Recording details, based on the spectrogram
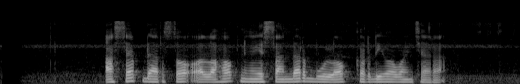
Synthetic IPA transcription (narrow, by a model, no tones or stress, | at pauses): ʔasɛp̚darsɔʔɔ̰lɔɦɔk̚niŋaisandarbulɔkːɨrdiwawaɲt͡ʃaɾa̰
